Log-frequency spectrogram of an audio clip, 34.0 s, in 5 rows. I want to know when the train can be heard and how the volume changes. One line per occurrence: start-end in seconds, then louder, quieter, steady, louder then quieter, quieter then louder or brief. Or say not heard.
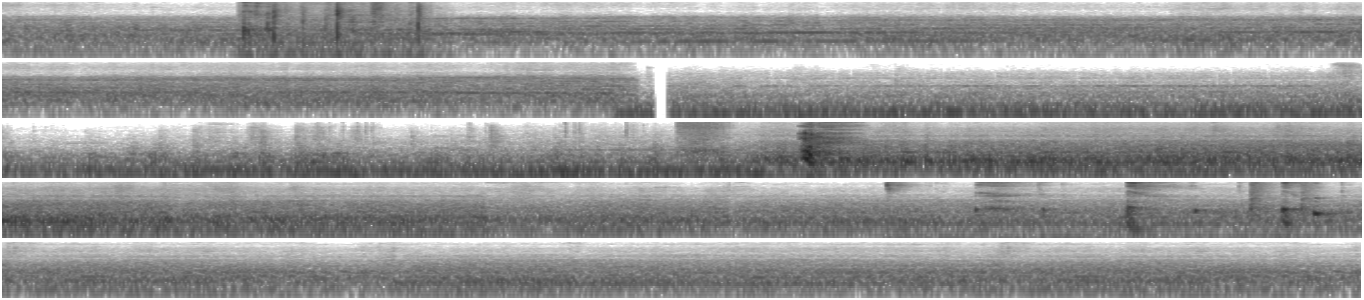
0.0-33.9 louder then quieter.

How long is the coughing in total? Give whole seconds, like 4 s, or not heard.
4 s.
